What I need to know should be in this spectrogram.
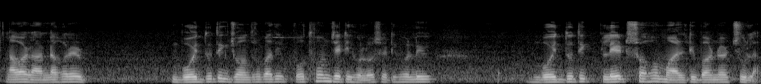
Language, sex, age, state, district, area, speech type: Bengali, male, 18-30, West Bengal, Howrah, urban, spontaneous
